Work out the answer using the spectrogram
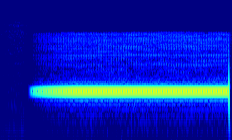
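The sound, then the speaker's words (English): A telephone dial tone plays before a call is placed: one steady, unbroken mid-pitched hum holds for about two seconds, then ends with a brief click. “I got in touch with Moira over the phone.”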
